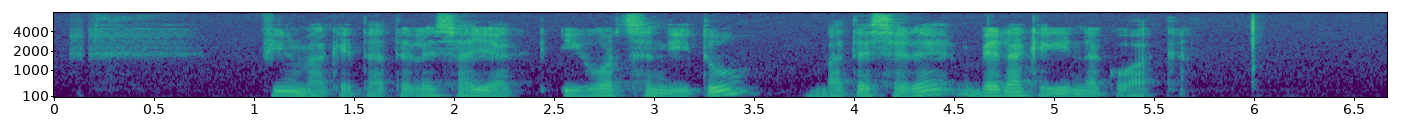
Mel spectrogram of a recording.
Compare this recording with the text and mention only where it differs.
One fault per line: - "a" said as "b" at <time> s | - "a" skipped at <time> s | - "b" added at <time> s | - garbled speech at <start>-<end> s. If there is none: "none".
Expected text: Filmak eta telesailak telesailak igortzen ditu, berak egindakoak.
- "telesailak" skipped at 2.5 s
- "batez ere" added at 3.9 s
